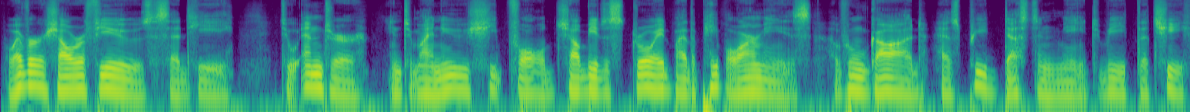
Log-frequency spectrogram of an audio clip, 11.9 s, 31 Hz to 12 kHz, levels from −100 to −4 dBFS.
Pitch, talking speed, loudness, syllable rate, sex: 95 Hz, 140 wpm, -21 LUFS, 3.7 syllables/s, male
